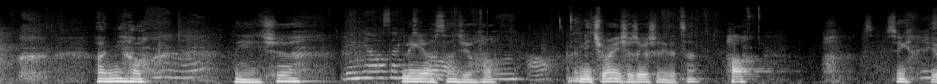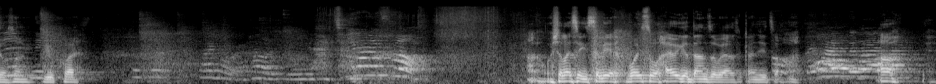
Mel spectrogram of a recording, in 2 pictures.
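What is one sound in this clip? A young woman answers and laughs.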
